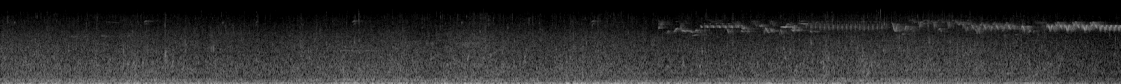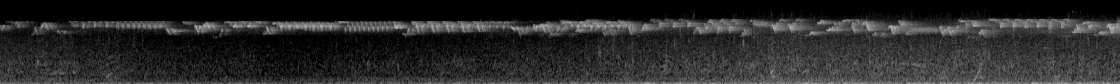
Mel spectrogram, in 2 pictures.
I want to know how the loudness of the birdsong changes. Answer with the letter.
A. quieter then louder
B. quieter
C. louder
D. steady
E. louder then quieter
C.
